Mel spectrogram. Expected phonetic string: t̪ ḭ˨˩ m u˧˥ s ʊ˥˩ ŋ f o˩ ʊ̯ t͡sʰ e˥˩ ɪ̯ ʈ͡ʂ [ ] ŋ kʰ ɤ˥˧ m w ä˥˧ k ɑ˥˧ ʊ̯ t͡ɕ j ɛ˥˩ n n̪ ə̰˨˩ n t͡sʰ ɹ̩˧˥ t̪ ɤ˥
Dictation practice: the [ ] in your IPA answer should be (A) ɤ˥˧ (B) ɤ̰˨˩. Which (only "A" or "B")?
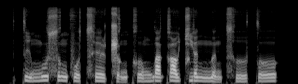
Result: B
